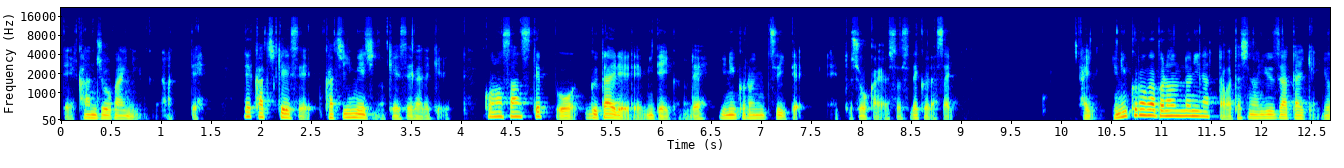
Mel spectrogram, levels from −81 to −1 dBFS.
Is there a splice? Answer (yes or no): no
